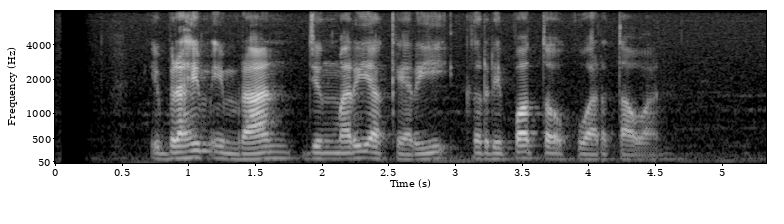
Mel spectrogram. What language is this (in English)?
Sundanese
